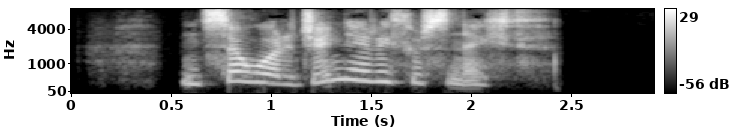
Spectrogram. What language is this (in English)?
Kabyle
